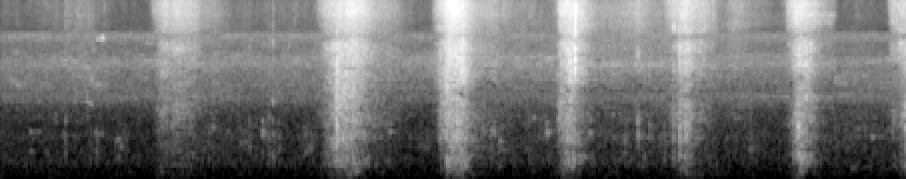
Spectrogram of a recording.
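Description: Leafy plants rustle and tear as they are pulled up by hand.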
